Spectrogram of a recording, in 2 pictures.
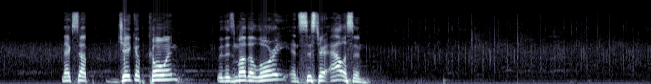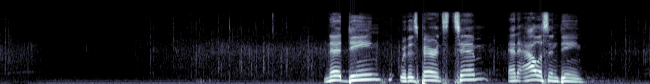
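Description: A man announces through a loudspeaker in a large echoing hall.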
